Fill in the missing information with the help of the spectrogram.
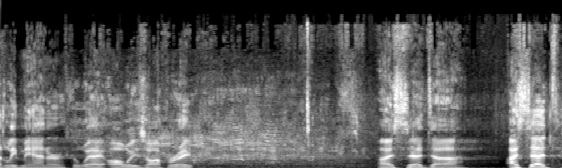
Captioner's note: laughter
